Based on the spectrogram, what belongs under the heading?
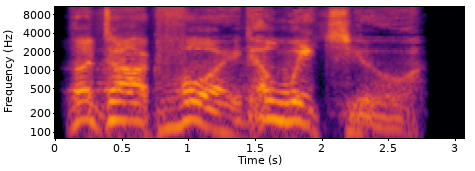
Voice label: Male Lich Threaten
